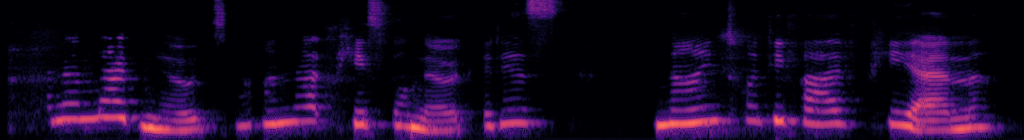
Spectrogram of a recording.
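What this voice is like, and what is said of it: Soothing put-on British accent. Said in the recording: “I don't know why I started turning into a British accent. That's what I think of when I think of soothing.”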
